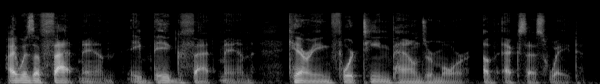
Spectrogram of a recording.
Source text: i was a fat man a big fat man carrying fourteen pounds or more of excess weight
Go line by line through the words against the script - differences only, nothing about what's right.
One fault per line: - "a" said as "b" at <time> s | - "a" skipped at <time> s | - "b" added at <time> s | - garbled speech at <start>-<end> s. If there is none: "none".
none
